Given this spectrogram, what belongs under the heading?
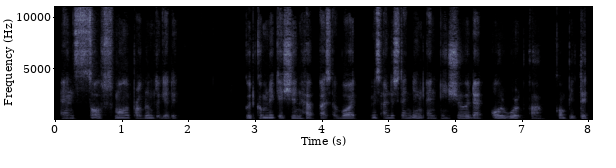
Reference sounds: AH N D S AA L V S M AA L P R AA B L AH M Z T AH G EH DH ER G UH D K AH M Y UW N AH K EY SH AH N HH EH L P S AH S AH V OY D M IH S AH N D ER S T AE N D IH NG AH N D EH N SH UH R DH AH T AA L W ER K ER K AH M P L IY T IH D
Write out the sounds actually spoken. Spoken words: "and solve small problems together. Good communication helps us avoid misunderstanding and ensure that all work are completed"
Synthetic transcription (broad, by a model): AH N S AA L F S M AA L P R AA B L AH M T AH G EH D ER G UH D K AH M Y UW N AH K EY SH AH N HH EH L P AH S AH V OY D M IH S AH N D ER S T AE N D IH NG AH N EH N SH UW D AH T AA L W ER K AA K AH M P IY T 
